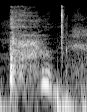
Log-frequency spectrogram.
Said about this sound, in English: You fucking stop coughing?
